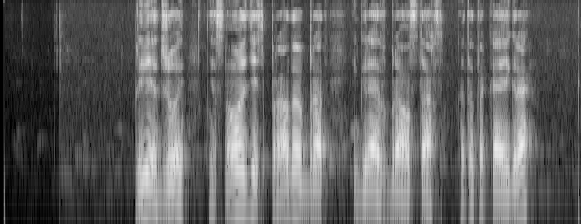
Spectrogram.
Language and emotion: Russian, positive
